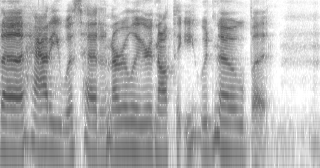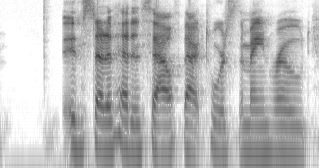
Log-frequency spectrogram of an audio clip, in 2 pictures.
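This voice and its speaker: Slow-paced, bright-voiced woman narrating. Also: lowish voice. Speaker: game master. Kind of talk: improvised tabletop game narration.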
